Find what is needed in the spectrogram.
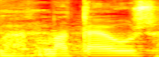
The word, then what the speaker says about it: Mateusz: I'm Mateusz Rembetski.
